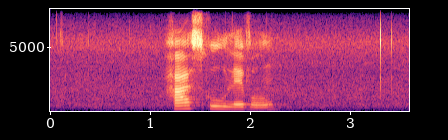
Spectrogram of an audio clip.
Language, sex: English, female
